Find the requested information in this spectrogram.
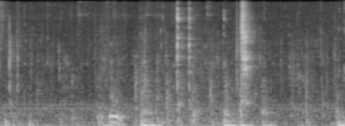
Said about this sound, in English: So that quiet moment we just had was brought to you by us all eating and chewing.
